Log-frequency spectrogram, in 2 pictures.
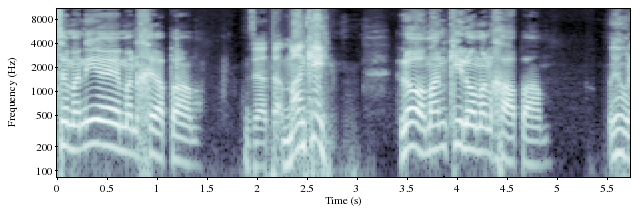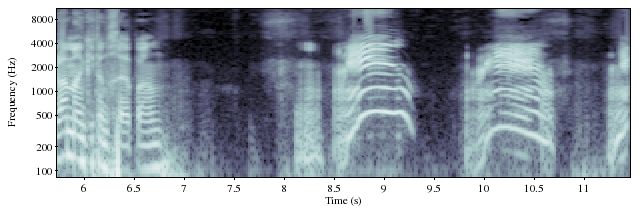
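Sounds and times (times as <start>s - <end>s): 
speech: 0.0s - 2.8s, 3.4s - 7.0s, 8.2s - 11.4s
cat meowing: 8.5s - 11.4s.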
